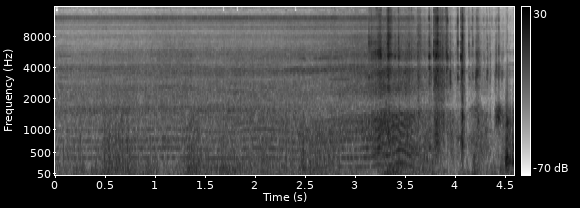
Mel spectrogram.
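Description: Cheerson CX-20 drone flying and coming in to land on a hillside, a steady whirring propeller drone that rises near the end and is broken by a few sharp knocks and crackles.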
